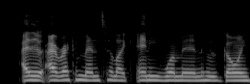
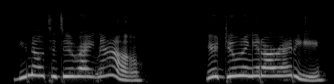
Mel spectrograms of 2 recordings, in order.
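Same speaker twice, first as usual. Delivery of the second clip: high, deliberate imitation of a wise singer; spaced-out, high-pitched words of assurance; sage reassurance; 10 semitones higher than usual. Singer advising her in tears, imitated high and measured. Acts out [name]'s sage advice.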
